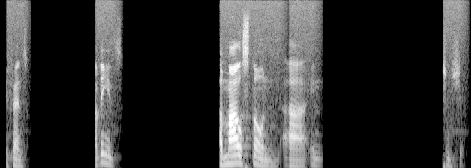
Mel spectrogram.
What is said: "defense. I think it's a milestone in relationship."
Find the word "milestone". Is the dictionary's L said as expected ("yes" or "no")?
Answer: yes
